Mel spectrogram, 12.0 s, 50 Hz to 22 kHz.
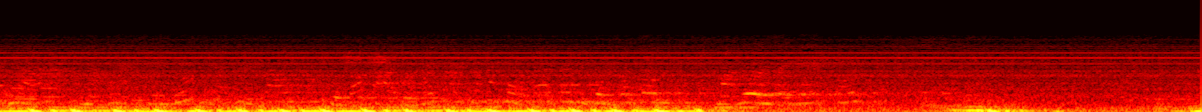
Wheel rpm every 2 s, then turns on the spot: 0, 0, 0, 0, 0, 0.
none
